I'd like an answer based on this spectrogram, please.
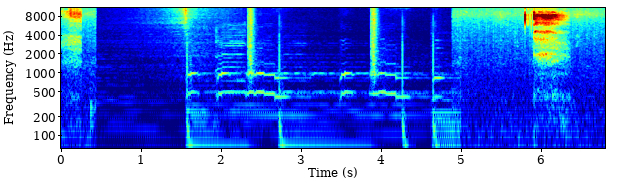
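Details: Brief music with sustained tones and sharp percussive hits, between stretches of breathy noise.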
